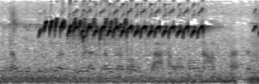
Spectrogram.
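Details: Rolling ngerol song of a mantenan kuning: one rapid run of high, sharp chattering notes lasting about two seconds over a quiet background.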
